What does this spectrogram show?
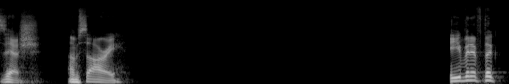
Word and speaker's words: zsh: It's Zish.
